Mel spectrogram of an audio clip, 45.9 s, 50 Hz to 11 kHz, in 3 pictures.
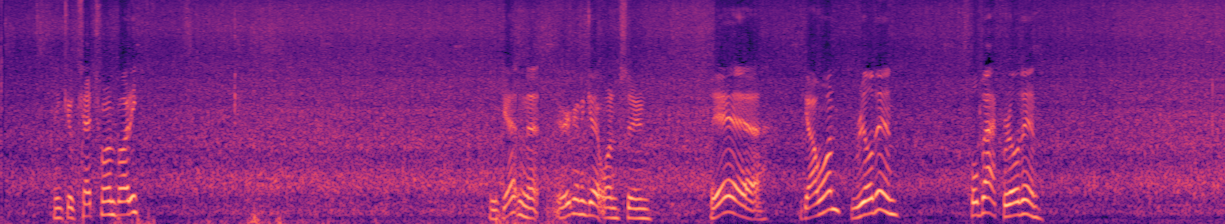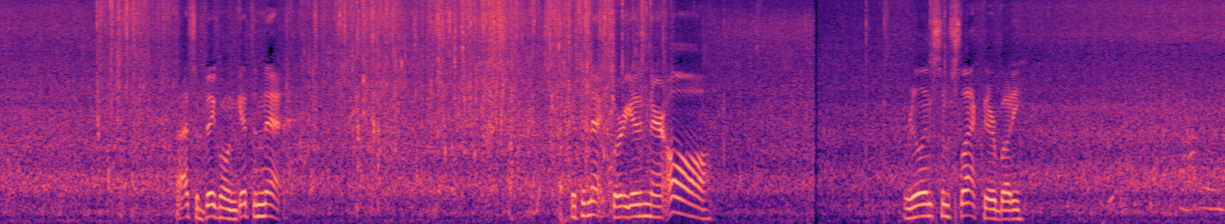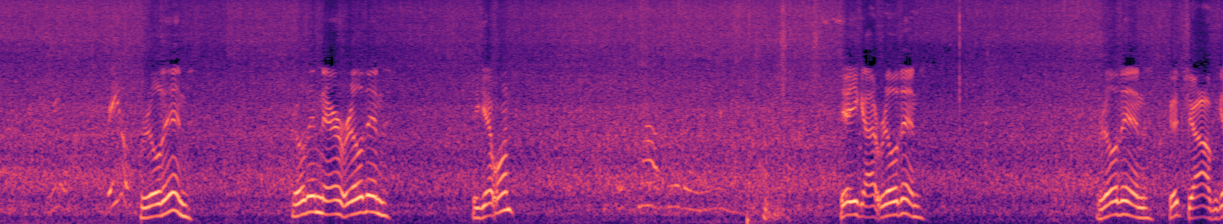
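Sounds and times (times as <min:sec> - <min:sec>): creek water over rapids: 0:00.0 - 0:45.9
fish splashing at surface: 0:16.5 - 0:17.6, 0:18.9 - 0:23.5.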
